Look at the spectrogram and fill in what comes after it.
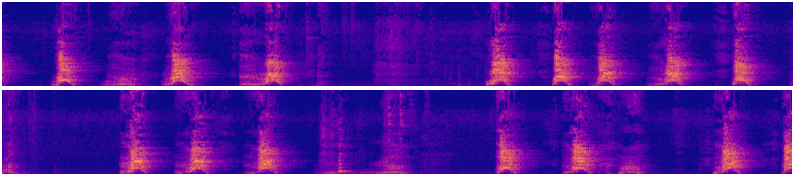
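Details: Angry Maltipoo puppy barking in a rapid, uneven series of sharp high yaps, some doubled, with short pauses between bursts.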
